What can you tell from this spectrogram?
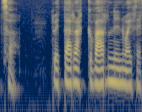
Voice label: "ragfarn", Welsh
